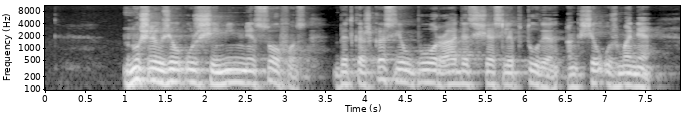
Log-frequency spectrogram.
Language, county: Lithuanian, Panevėžys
